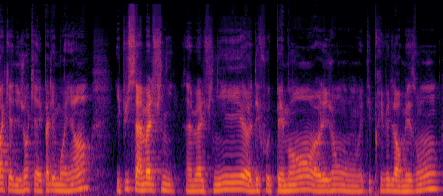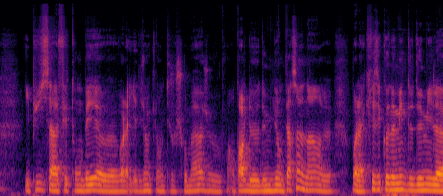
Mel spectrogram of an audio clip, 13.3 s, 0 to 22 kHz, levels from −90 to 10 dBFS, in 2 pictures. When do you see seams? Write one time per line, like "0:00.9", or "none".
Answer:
none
